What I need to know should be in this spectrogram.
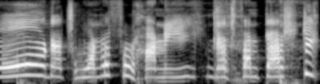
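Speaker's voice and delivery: very high, rough, creaky grandma voice. Retelling a call with grandma, imitating grandma's voice. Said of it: "she talks like this".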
